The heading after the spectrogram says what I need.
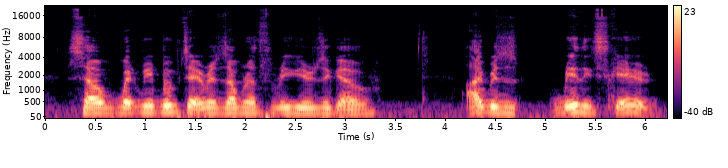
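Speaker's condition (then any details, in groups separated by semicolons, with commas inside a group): Cerebral palsy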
